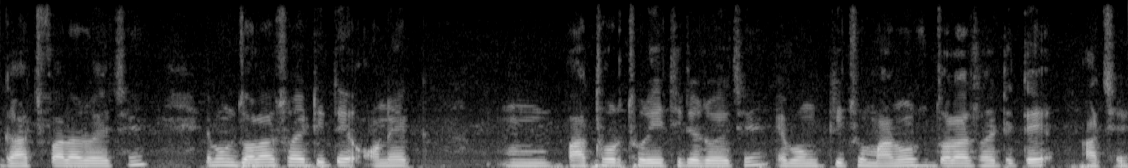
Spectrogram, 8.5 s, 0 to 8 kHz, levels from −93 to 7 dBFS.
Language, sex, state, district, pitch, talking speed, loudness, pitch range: Bengali, male, West Bengal, Paschim Medinipur, 135 Hz, 120 wpm, -17 LUFS, 130-150 Hz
